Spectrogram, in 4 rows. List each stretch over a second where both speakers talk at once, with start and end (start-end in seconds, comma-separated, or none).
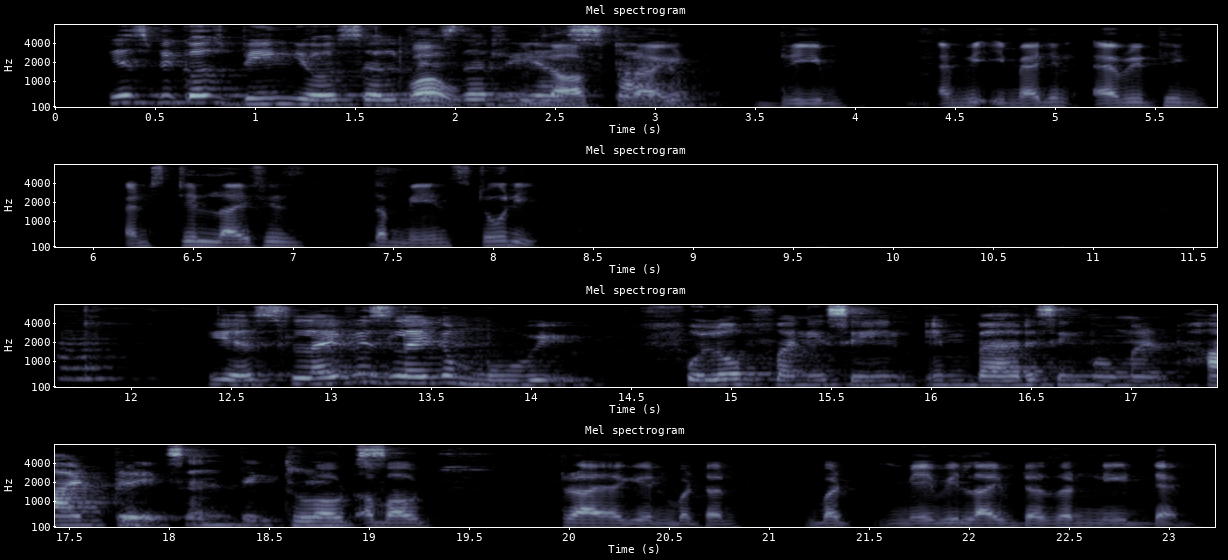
1.7-3.2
